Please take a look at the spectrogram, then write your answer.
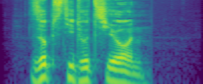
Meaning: substitution, replacement
- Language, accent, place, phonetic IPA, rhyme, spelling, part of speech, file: German, Germany, Berlin, [zʊpstituˈt͡si̯oːn], -oːn, Substitution, noun, De-Substitution.ogg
